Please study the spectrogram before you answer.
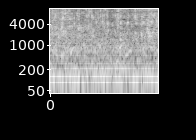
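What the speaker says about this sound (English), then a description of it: "And this is running water, at least for this part of the creek." Running water in a shallow creek pours and trickles in a steady, close wash of sound, brief and without talk.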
